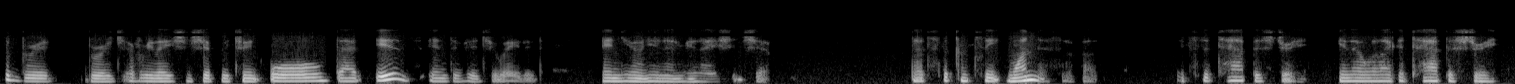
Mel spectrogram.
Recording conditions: phone line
